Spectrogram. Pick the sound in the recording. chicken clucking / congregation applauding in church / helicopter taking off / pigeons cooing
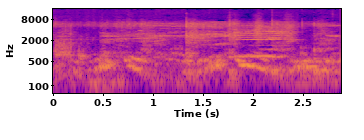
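pigeons cooing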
